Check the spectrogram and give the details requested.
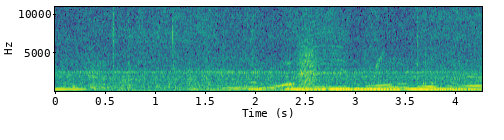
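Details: Several greater prairie-chickens at a lek near Wray, Colorado, on April 17, 2011. A continuous low booming chorus runs underneath scattered rising and falling cackles and whoops, growing louder midway.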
